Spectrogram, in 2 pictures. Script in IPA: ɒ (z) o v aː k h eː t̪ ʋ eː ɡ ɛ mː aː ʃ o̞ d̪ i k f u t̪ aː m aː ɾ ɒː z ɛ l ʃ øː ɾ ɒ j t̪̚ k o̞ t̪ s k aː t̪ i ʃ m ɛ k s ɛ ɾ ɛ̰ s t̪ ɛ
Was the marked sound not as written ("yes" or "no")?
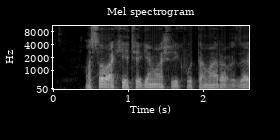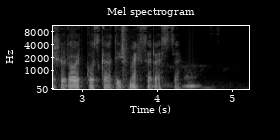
yes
